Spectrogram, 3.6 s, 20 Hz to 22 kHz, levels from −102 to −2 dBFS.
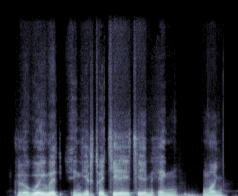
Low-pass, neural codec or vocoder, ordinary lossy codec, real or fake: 19.8 kHz; codec, 44.1 kHz, 2.6 kbps, DAC; none; fake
